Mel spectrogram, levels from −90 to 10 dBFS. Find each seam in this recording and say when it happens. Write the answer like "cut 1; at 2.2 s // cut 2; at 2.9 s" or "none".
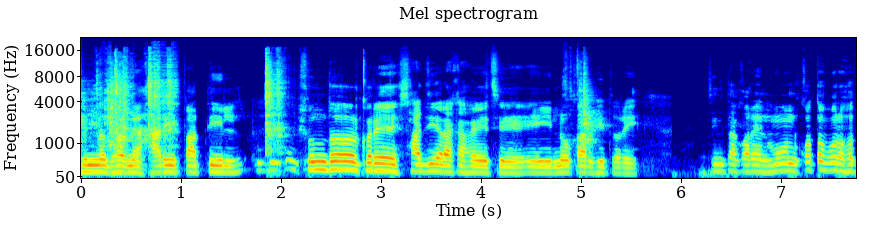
cut 1; at 5.6 s

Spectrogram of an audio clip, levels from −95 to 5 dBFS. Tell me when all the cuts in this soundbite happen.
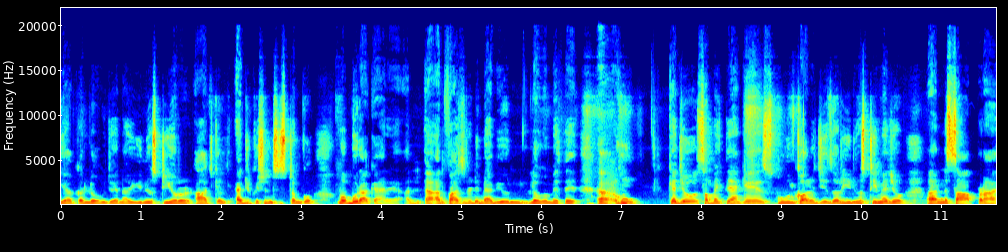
none

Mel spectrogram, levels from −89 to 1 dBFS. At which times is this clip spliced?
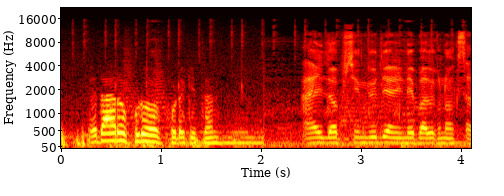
cut 1; at 2.0 s

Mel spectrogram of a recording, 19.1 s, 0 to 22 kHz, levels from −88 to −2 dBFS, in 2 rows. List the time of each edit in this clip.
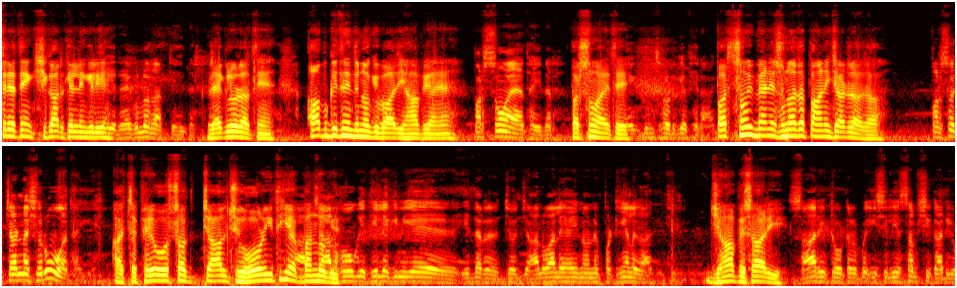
none

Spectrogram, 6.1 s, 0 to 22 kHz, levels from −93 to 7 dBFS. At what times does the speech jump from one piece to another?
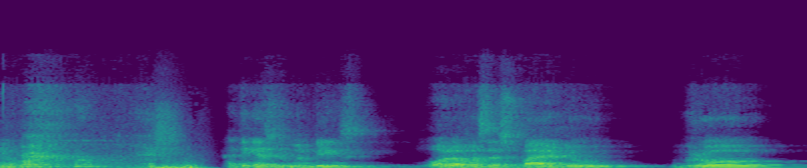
cut 1; at 1.2 s

